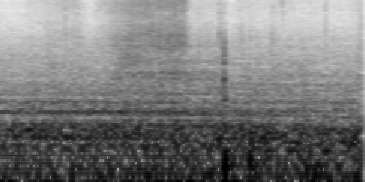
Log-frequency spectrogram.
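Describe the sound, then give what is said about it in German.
Steady low rumble of a car's interior while driving, continuous road and engine noise filling the low end, with a brief soft bump partway through and no voices. “Und im Gegensatz zu einem Nackenbügelmikrofon finde ich, also ich möchte, äh, wenn ich beim Autofahren was Podcast, dann dürft ihr das auch mitbekommen.”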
